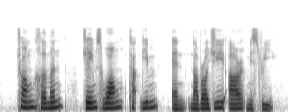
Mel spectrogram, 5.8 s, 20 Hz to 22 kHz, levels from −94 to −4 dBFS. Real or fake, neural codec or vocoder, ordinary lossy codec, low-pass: real; none; none; none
